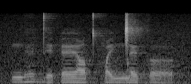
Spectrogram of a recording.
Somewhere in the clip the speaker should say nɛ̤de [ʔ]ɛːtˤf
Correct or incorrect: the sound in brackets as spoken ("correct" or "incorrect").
correct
